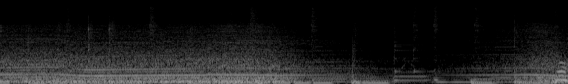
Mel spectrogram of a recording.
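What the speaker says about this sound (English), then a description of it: "twin turbo V12" Video game car with a twin-turbo V12 accelerating on a desert highway, a loud sustained engine drone that climbs in pitch, dips briefly with gear shifts, then keeps pulling.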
